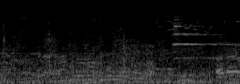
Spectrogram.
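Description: Background chatter of passers-by talking, with a short high steady tone near the end.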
